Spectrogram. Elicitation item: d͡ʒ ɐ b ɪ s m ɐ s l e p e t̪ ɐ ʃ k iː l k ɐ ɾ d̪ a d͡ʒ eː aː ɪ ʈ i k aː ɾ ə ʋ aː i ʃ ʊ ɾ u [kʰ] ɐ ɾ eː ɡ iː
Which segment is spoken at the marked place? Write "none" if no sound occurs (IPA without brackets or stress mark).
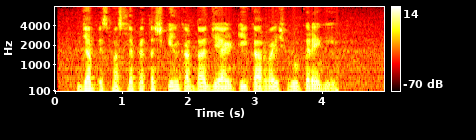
k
